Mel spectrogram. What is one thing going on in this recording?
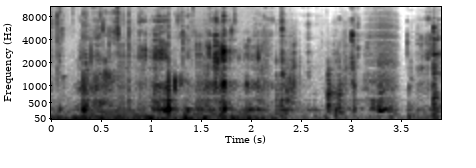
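A young woman slurps soup up close to a microphone.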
